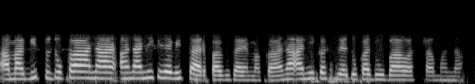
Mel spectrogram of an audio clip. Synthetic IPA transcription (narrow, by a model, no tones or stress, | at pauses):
ãmaɡiːt̪ːud̪ukaanaʔananikit̪ʰɛ̃ʋisaɾpakd͡zajm̤akaːnaanikəslet̪ukad̪ubaʋəst̪am̤əna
